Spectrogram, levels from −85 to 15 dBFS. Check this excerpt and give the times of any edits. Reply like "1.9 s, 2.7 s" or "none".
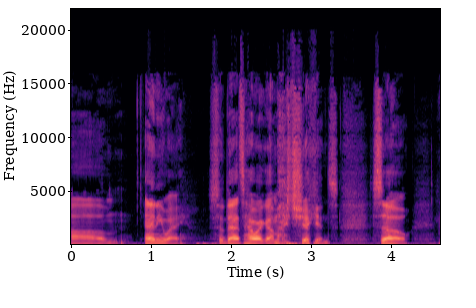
none

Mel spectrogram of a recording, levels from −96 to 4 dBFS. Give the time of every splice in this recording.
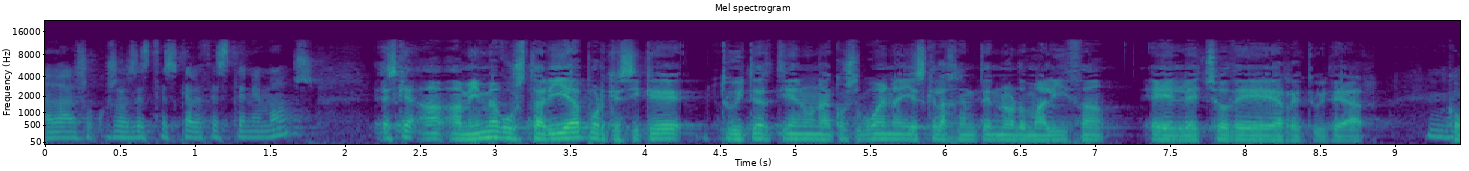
2.1 s, 5.4 s

